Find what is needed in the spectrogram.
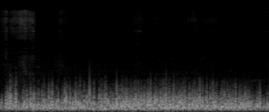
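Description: Wind buffeting the microphone: a steady, loud, low rumble.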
